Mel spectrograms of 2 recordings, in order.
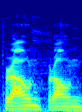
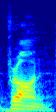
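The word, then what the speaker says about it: prawn: प्रॉन, sorry again प्रॉन, मेरी भतीजी बोलती है चाचू आप प्राउन बोल रहे थे, अच्छा वो प्रॉन सही प्रोनाउंसिएशन।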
